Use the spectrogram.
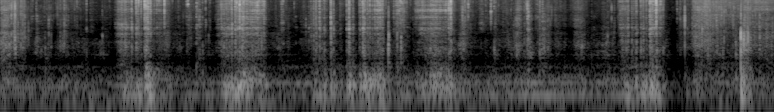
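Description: A utility-knife blade cuts slices off a small, solid piece of dry orange soap held in the hand. The result is a series of dry, crisp scraping and crackling cuts with bright, papery texture and a faint low rumble underneath, each stroke swelling and fading quickly.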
